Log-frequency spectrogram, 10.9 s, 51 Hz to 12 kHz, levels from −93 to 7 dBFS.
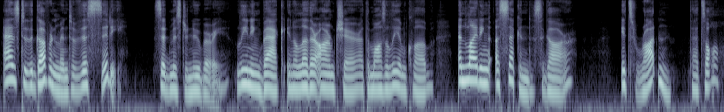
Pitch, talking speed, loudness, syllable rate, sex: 170 Hz, 160 wpm, -20 LUFS, 4.8 syllables/s, female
